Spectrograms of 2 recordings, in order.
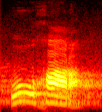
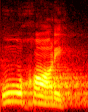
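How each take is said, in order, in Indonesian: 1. Kata ini berakhir dengan vokal a tanpa tambahan. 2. Kata ini berakhir dengan vokal i tanpa tambahan. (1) "Jadi harus ukhara" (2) "tidak boleh ukhari"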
